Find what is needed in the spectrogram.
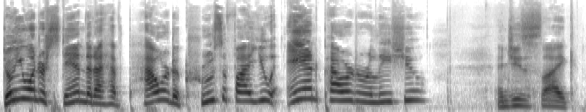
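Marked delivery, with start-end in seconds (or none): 0.0-4.3 rapid, very high-pitched demand; fast, loud, incredulous questioning; exasperated Pilate. Acted. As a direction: berate a silent prisoner, voice shooting up. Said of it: "And Pilate's like".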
